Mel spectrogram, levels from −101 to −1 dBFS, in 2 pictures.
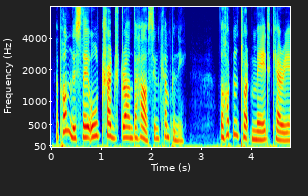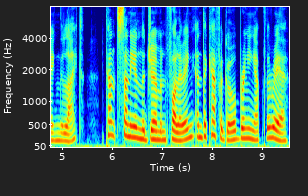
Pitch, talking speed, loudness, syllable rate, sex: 210 Hz, 180 wpm, -18 LUFS, 5.4 syllables/s, female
